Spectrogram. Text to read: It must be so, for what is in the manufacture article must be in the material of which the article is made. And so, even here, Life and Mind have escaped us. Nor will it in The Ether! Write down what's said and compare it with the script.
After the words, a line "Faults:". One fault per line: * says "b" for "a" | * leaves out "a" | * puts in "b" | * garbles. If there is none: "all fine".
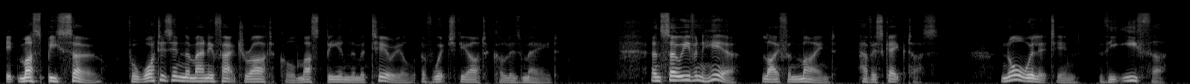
It must be so, for what is in the manufacture article must be in the material of which the article is made. And so, even here, Life and Mind have escaped us. Nor will it in The Ether!
Faults:
all fine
